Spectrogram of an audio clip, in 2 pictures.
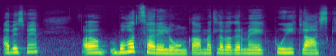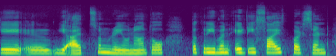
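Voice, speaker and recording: A woman teaching a tajweed lesson, patiently explaining and slowly demonstrating each letter sound. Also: mid-range voice, mellow. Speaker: Quran recitation teacher.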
